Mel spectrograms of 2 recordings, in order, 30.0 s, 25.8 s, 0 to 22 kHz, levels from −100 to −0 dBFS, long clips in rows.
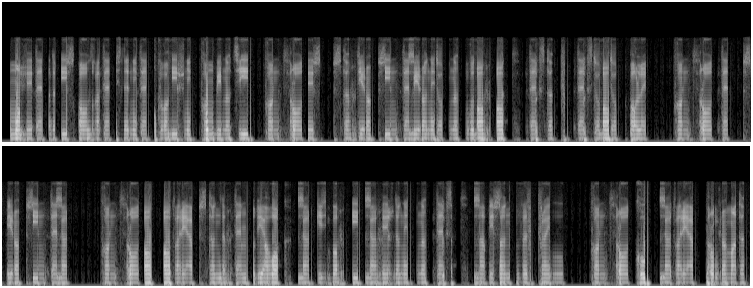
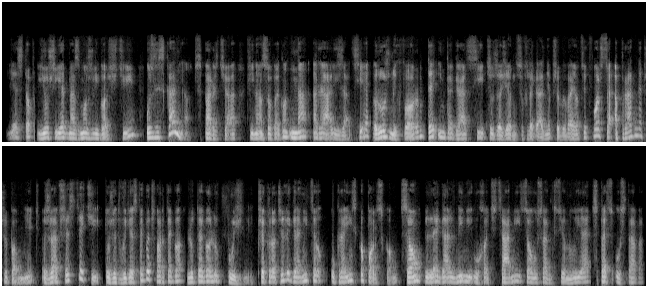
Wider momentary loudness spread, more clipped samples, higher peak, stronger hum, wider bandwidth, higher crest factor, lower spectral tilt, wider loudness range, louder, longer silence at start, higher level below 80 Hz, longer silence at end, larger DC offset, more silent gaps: first, 11 LU vs 8 LU; neither; first, -4 dBFS vs -8 dBFS; neither; about the same, 8 kHz vs 8.2 kHz; about the same, 24 dB vs 20 dB; about the same, -6.5 dB/octave vs -7.5 dB/octave; about the same, 4 LU vs 3 LU; about the same, -29 LUFS vs -29 LUFS; about the same, 0.15 s vs 0.15 s; first, -40 dBFS vs -62 dBFS; about the same, 0.1 s vs 0.05 s; neither; neither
